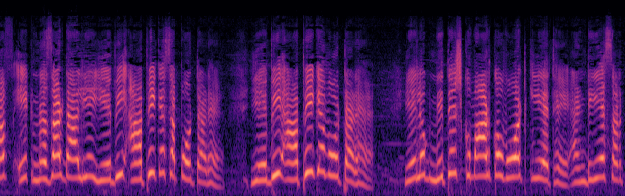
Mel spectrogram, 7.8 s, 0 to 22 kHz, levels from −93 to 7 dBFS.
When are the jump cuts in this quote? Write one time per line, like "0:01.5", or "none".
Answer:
none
